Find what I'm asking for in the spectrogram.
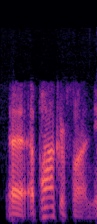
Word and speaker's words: Apocryphon: The cover art to Warp Riders and maybe even, sorry, I might mispronounce the name of the album here, but is it Acrophon? – Apocryphon, yeah. – Apocryphon, yeah.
